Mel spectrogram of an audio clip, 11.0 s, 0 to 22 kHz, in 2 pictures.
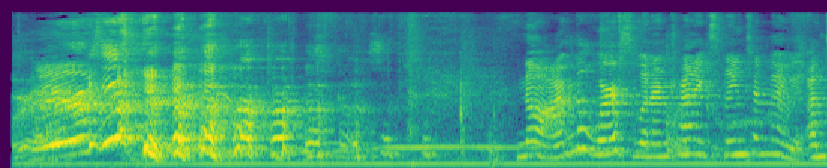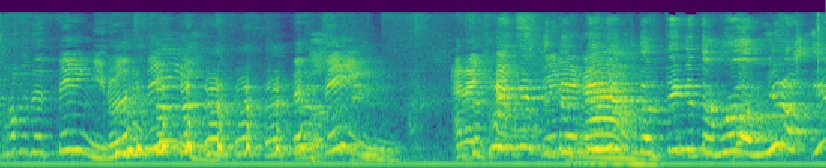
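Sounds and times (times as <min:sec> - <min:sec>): steady low hum: 0:00.1 - 0:11.0
loud laughter: 0:00.5 - 0:03.0.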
